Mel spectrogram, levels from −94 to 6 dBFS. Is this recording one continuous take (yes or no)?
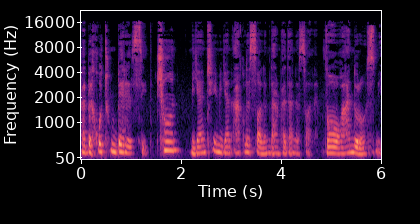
no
